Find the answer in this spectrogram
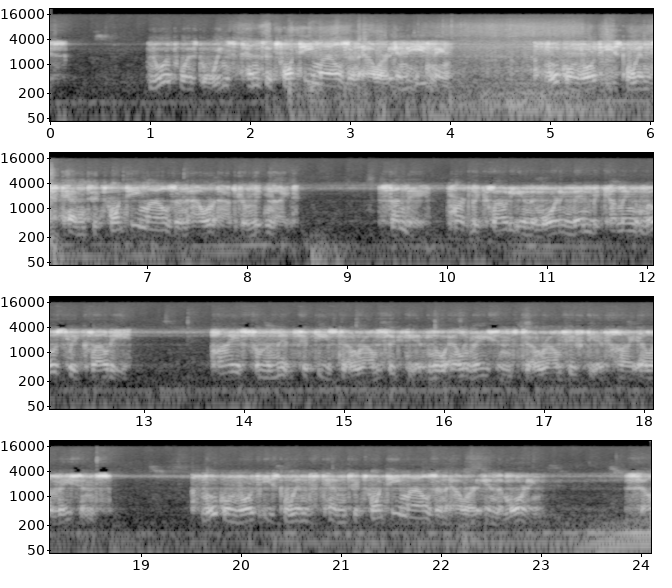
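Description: A weather forecast read over the radio: one voice, thin and band-limited, in phrases broken by short pauses every few seconds.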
